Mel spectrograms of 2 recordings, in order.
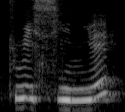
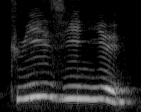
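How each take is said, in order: First: The middle consonant is a hissing S sound. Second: The middle consonant is a buzzing Z sound. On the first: The speaker calls it wrong. "je ne dis pas cuisinier" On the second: The speaker calls it right. "je dis cuisinier. Ici, le S se prononce Z"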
